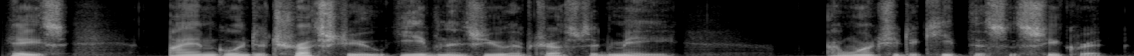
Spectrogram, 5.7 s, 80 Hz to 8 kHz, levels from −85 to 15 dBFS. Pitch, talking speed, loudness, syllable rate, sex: 90 Hz, 235 wpm, -22 LUFS, 5.9 syllables/s, male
